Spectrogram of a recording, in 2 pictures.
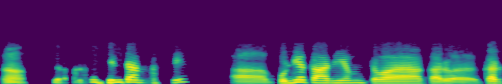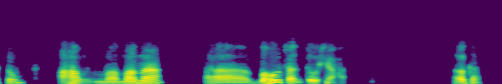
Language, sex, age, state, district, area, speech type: Sanskrit, male, 60+, Karnataka, Bangalore Urban, urban, conversation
